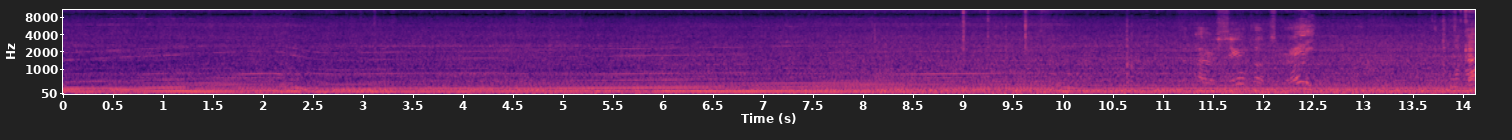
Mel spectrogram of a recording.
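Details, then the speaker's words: 2002 Toyota Tacoma shop truck, first drive after a solid axle 3-link coilover swap: under a rumbling drive, a whine rises and falls with engine speed like a supercharger. Noisy power steering pump whine. "It's almost as much of a piece of as a power steering pump on this thing."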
